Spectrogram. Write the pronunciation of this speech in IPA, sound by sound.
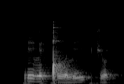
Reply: ɾi˦˨lɪ˦ ǃʊː˨ li˧ | t͡ʃʊ˨

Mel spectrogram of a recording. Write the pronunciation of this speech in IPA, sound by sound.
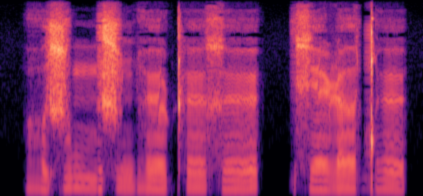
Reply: ɦoɕumːə ɕuɲɦøːʈʰøː xøː | xeːɭəːɡ͡ǃøː

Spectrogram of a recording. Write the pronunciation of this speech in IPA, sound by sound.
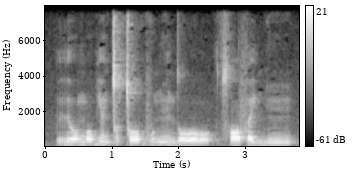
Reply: rʲoːŋo bjẽɡ͡ǀɔǀoːb vuŋĩ ndoː | t͡sʰɔ fɛjŋɡĩː

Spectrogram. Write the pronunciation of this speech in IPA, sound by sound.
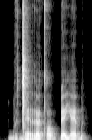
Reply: bə̤˩˧ɡ͡ǀɛ˦ rœ˦tʼɔ˧˩b ɓɛ˧˩jɛ˦b

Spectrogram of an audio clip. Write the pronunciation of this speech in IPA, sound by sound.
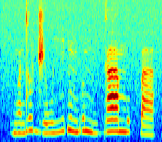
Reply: ɡʷã˨do˧ d͡ʒə˨wiː˨˦ɗũ˧ ɡʷe˦miː˨ɡaː˦ mo˧ k͡pa˨

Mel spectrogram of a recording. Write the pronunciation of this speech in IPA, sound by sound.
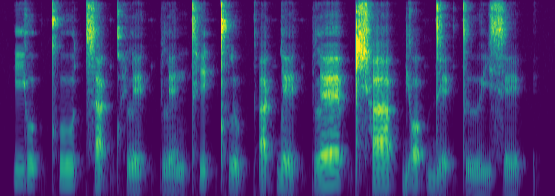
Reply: ju˦˥ʔ kʰuː˦˥t̚sa˨˩k̚ pʰle˨˩k̚ ple˩˦ntʰi˥˩t̚ pʰlu˨˩k̚ʔa˦˥k̚ le˨˩k̚plɛː˥˩p̚ t͡ɕʰaː˥˩p̚ jɔ˥˩ʔ de˨˩ʔtɯː˨˩jse˨˩ʔ

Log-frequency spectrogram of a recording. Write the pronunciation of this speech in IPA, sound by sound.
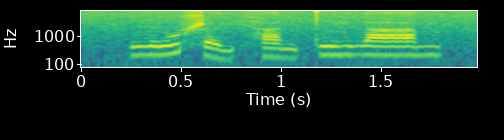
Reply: lɨ˧˥wʂə˨˩˨jha˨˩n t̪ɨ˧jla˧m

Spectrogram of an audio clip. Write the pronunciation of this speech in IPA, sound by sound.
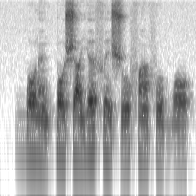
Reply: ɡ͡bɔ˧ ɾɛ̃˨k͡pɔ˧ ʃa˧jɛ˦fe˦˨ʃo˨˦ fã˧fo˧ bɔ˦

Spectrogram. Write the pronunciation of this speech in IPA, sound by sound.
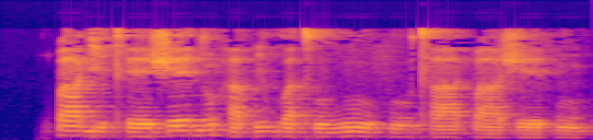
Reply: k͡pa˦ɡi˨ tʰeː˨ʃeː˦dũ˦ha˨ pi˦ɡʷa˨tʰu˨ βuː˦˨fuː˨tʰaː˨ k͡paː˨ʃeː˨fũ˨

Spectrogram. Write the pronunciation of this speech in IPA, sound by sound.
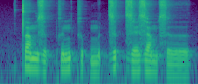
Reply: t̪a˧mzə˨˩p̚ kə˨˦nkə˨˩p̚ mə˨˩t̚zə˦˥t̚ zɛ˨˦za˧msəː˨˩

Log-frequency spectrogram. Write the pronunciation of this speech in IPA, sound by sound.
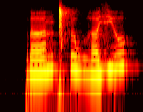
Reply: ɾɐːnǀʰɵw ɦɐzʲɨo̯

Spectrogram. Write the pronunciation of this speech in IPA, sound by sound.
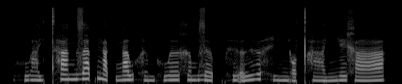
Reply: hwa̤˨˩jt̪ʰa˧nza˦˥t̚ ŋa˨˩k̚ŋa˧whə̤˨˩m hwəː˧xə˨˦mzəː˨˩p̚ hɨ̰˧˨ə̯ɣɨ˧ə̯ hi̤˨˩ɲɔ˧˩t̪ʰa̤ː˨˩ ɲe˧xaː˨˦

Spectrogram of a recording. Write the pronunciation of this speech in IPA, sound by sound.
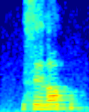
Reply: se˧lɑ˦kʷ

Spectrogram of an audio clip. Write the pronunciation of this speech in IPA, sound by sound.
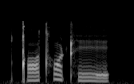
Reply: ǃɒtʰɔ ʈʰe

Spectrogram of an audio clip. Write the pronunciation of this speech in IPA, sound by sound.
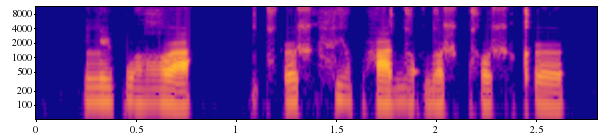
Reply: lipwɔ̤ ʁʷa | t͡sʼɵʃ fʲɔ̤ pʰa dɔ̤ʔdɔʃtʰoʃ kʼɵ

